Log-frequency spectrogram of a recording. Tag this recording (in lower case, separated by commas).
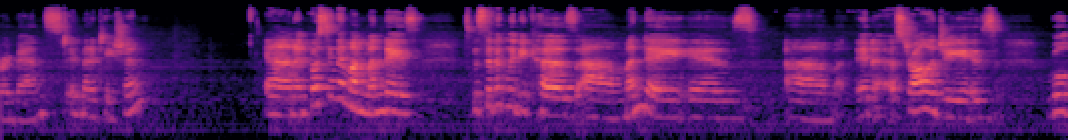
speech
